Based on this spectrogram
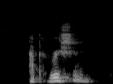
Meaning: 1. An act of becoming visible; appearance; visibility 2. The thing appearing; a visible object; a form
- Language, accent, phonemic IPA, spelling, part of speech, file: English, Southern England, /ˌæp.əɹˈɪʃn̩/, apparition, noun, LL-Q1860 (eng)-apparition.wav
